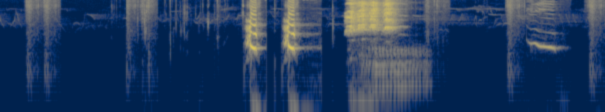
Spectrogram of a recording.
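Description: Cartoon puppy sounds: two quick, loud, high yips a little under half a second apart about two and a half seconds in, then a rough, noisy sound lasting about a second, and a short falling whimper near the end.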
